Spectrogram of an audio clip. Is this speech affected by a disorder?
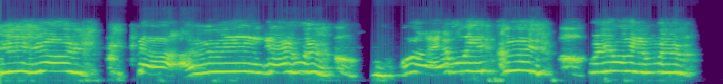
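Yes: cerebral palsy; wheelchair for mobility, speech impairment, job provides same interpreter daily over Zoom; interpreter repeats her speech line by line during interview; others may struggle to understand, interpreter revoices her words.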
